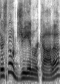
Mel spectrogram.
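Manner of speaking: ordinary talk, nothing marked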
